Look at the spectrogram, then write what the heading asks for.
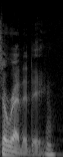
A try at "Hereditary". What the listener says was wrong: Hereditary. There's an R in it.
